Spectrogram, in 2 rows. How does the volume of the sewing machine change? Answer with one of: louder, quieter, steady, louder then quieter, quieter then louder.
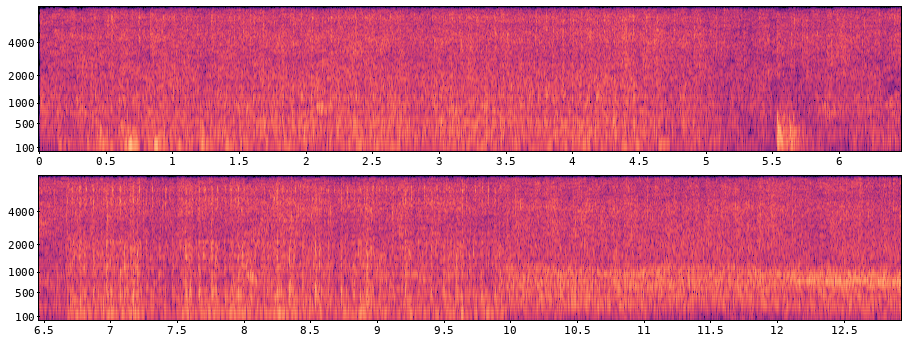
steady.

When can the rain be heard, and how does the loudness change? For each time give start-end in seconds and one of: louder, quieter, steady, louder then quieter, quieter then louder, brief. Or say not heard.
0.0-12.8 steady.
